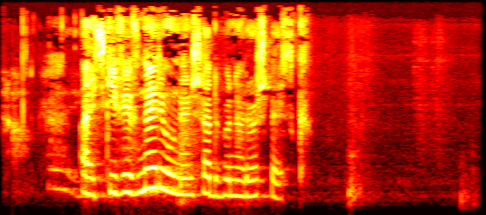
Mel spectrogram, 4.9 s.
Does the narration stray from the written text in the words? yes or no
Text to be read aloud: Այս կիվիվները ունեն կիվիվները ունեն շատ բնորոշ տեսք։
yes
